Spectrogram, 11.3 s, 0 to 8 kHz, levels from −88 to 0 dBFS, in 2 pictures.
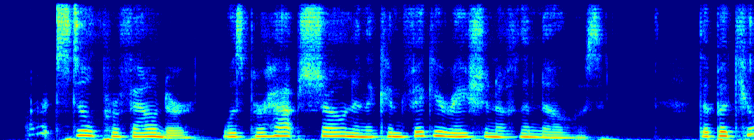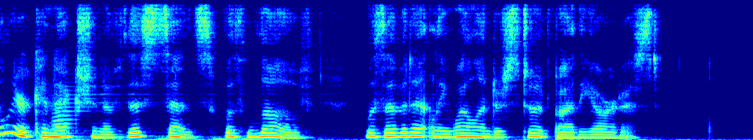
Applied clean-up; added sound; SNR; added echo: neural mask model DeepFilterNet 3.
